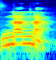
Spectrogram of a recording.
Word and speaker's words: 囡: I read it on a book and later learned it's pronounced as none. And then somebody in the southern China would address little girls as nun like this.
